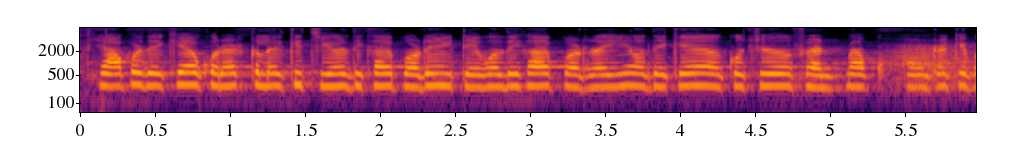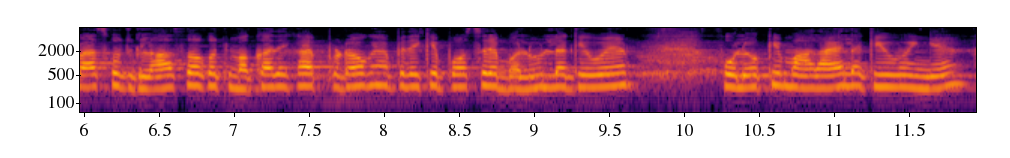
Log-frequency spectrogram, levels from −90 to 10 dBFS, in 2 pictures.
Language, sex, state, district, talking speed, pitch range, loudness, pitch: Hindi, female, Chhattisgarh, Raigarh, 245 wpm, 255-275 Hz, -16 LUFS, 270 Hz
